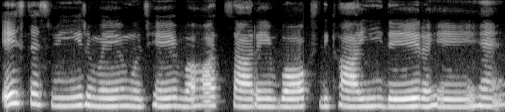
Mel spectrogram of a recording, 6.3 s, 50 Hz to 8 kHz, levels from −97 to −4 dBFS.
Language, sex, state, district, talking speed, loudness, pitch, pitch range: Hindi, female, Madhya Pradesh, Katni, 105 wpm, -17 LUFS, 210 Hz, 205-220 Hz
